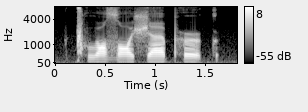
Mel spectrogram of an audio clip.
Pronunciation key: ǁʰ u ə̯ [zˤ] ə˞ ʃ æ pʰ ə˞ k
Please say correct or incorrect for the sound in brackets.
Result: correct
